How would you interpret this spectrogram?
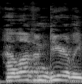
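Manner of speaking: ordinary talk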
